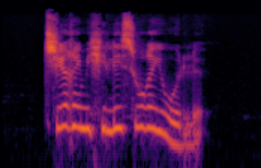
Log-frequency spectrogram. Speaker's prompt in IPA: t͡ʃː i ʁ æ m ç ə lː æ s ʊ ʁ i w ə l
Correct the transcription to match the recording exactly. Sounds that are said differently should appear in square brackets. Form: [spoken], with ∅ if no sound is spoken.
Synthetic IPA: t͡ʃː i ʁ [i] m ç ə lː [i] s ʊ ʁ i w ə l

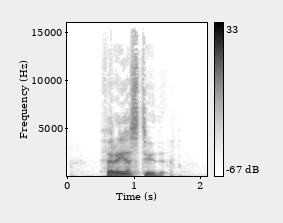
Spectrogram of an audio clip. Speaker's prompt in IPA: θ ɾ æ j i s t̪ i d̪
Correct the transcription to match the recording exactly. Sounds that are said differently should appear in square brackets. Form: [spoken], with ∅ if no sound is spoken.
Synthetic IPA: θ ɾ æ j [æ] s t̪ i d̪

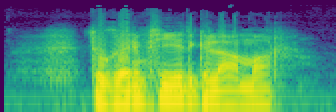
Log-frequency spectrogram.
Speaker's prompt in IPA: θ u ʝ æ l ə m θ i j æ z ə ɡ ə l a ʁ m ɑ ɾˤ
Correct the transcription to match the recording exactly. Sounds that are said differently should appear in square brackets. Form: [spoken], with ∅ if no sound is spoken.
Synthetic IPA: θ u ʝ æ [ɾ] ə m θ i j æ [ð] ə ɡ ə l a [ʕ] m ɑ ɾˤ

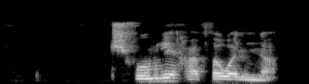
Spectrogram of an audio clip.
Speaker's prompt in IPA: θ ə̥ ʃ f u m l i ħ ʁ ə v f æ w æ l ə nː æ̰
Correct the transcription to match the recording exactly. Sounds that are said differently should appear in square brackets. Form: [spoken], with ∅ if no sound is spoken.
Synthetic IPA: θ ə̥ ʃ f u m l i ħ ʁ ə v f æ w æ l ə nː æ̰

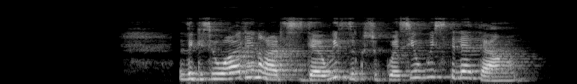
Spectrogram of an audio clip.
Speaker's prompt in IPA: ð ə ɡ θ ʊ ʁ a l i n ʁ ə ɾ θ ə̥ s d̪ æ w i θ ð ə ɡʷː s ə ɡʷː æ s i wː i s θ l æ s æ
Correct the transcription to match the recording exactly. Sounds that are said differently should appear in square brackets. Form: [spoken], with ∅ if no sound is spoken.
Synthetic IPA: ð ə ɡ θ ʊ ʁ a l i n ʁ ə ɾ θ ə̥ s d̪ æ w i θ ð ə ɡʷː s ə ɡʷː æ s i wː i s θ l æ [θ] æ

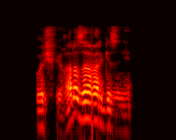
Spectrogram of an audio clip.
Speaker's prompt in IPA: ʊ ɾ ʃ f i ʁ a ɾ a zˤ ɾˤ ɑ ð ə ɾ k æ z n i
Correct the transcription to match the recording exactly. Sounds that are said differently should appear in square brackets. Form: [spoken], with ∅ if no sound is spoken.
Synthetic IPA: ʊ ɾ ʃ f i ʁ a ɾ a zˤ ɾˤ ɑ [ʁ] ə ɾ [ɡ] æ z n i

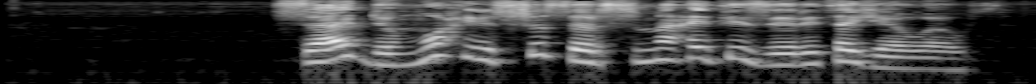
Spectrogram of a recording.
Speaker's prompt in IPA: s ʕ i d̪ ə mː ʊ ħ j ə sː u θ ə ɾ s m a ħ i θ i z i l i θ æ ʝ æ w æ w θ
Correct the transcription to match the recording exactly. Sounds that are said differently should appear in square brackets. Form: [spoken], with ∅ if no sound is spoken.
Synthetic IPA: s ʕ i d̪ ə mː ʊ ħ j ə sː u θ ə ɾ s m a ħ i θ i z i [ɾ] i θ æ ʝ æ w æ w θ

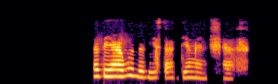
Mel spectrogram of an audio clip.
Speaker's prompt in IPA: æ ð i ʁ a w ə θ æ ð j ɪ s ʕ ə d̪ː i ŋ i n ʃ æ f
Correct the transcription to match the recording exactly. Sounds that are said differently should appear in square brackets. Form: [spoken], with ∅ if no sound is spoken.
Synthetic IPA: æ ð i [ʕ] a w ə [ð] æ ð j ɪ s ʕ ə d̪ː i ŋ [æ] n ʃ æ f

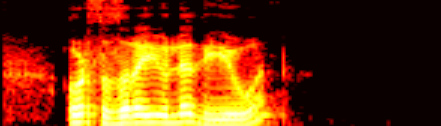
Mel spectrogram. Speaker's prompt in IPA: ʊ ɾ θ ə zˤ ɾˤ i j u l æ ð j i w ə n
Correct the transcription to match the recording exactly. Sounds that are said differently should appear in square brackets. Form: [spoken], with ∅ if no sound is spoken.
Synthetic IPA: ʊ ɾ θ ə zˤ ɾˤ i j u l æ ð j i w ə n

